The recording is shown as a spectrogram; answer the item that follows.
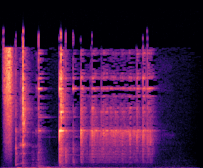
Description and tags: Unsealing of a beer bottle;
The gas comes out of the bottle;
Beer cap falls onto the table;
